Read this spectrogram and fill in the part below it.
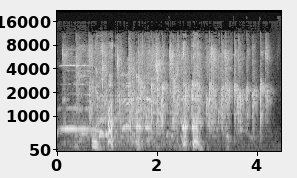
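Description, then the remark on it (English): A lone person claps for about four seconds, a quick, slightly uneven run of sharp claps, while murmuring voices and a bit of laughter carry on underneath before it stops. “And sometimes I think, thank you for the applause from one person.”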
